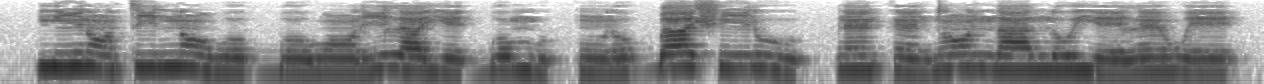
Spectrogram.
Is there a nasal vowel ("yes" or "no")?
yes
